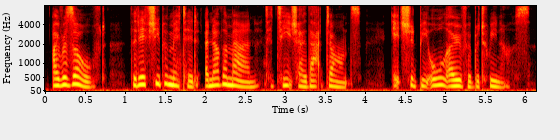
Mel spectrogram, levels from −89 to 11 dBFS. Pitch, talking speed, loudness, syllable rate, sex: 215 Hz, 195 wpm, -20 LUFS, 5.7 syllables/s, female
